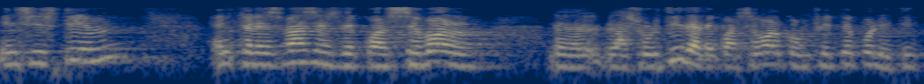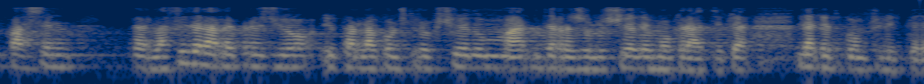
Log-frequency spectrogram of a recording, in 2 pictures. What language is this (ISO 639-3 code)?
cat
